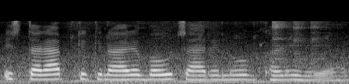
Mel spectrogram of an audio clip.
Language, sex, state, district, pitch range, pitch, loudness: Hindi, female, Bihar, West Champaran, 210-230 Hz, 220 Hz, -13 LUFS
